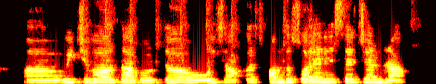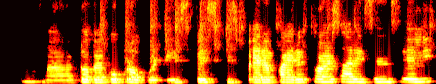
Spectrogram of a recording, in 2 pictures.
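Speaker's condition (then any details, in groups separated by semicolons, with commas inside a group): No condition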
